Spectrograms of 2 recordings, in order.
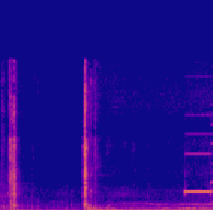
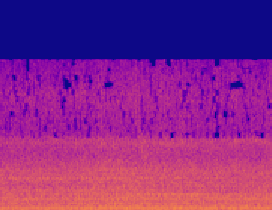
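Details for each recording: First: ah oh yep I heard it I heard it go then we have got power yes yes yes Second: right I just had to switch the engine off because the fans would not stop even though I plugged the switch back in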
